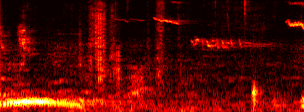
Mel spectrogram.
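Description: A pigeon gives a single low, soft coo lasting about half a second, followed by faint, thin high chirps from other birds.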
